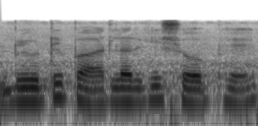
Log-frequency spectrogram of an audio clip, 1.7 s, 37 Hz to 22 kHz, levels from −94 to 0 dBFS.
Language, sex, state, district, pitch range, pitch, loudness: Hindi, male, Bihar, Supaul, 120-135 Hz, 125 Hz, -15 LUFS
